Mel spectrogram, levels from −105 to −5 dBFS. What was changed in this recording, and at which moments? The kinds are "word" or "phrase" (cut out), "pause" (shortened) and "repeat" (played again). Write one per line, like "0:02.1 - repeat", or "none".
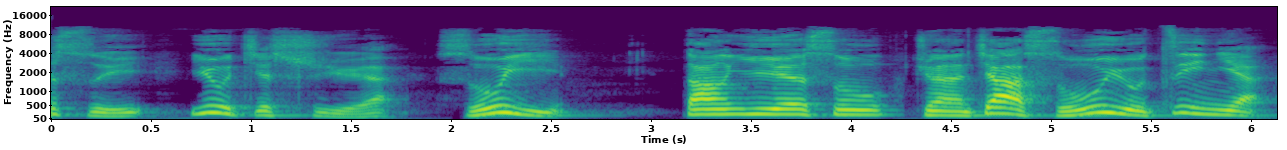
0:01.8 - pause
0:04.3 - pause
